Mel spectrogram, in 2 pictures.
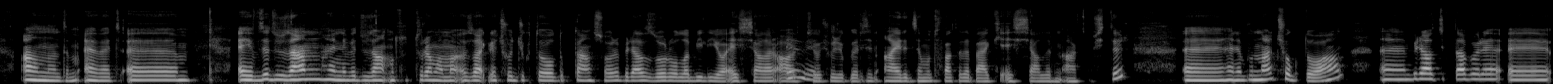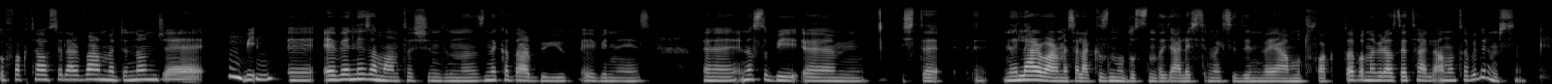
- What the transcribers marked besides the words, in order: other background noise; tsk
- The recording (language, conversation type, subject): Turkish, advice, Eşyalarımı düzenli tutmak ve zamanımı daha iyi yönetmek için nereden başlamalıyım?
